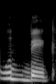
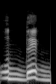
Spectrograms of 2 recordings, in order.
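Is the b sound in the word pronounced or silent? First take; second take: pronounced; silent. First: The b sound in the word is pronounced. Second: The b sound in the word is silent. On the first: The speaker calls it right. "এই শব্দটার শুদ্ধ উচ্চারণ হচ্ছে উদ্বেগ" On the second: The speaker calls it wrong. "আমরা কিন্তু উদ্বেগ বলি না"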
